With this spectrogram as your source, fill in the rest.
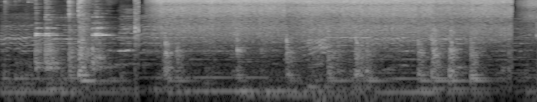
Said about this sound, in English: Fry the onions till they are brown.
